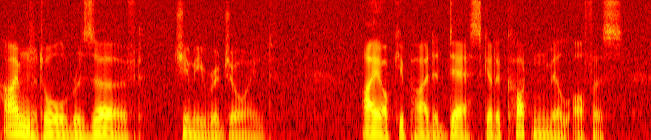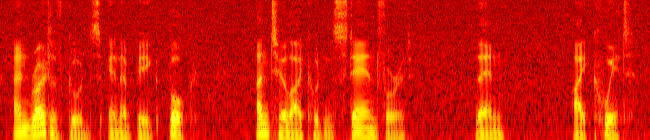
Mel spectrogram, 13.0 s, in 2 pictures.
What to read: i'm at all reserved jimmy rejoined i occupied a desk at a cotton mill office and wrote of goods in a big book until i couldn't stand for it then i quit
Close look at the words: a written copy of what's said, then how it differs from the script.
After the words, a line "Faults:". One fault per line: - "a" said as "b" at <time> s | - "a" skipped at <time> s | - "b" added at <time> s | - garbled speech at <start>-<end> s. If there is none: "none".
i'm at all reserved jimmy rejoined i occupied a desk at a cotton mill office and wrote of goods in a big book until i couldn't stand for it then i quit
Faults:
none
